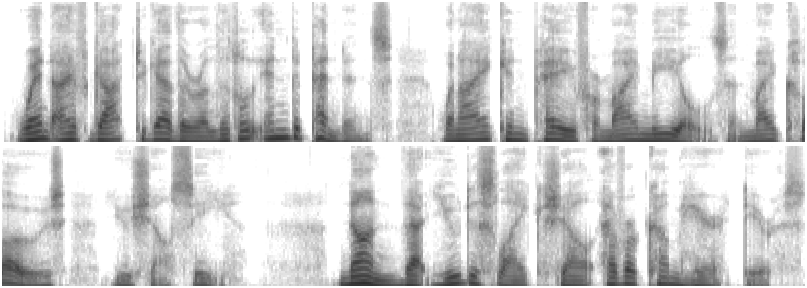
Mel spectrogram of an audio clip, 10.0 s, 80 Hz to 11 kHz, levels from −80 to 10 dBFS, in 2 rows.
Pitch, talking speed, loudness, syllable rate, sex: 130 Hz, 175 wpm, -19 LUFS, 5.1 syllables/s, male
